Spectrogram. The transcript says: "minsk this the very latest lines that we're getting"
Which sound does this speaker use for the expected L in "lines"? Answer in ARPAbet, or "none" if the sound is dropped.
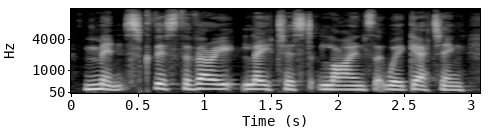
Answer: L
